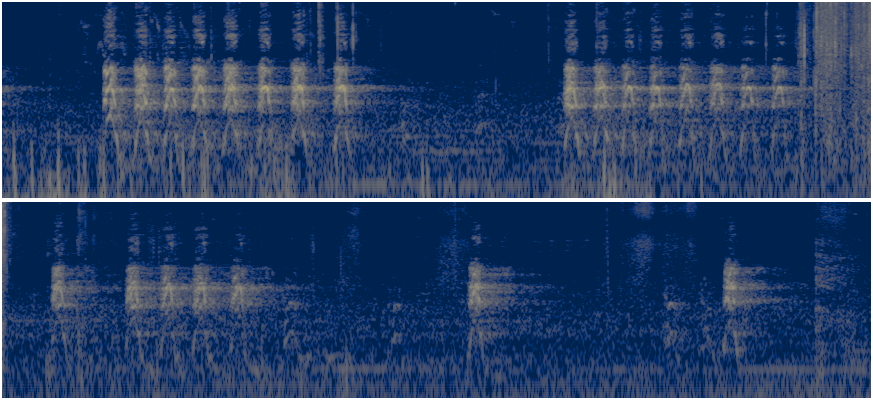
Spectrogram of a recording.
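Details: Dog keeps up nuisance barking in quick volleys of sharp barks, several bursts with gaps between, a loud thump near the middle, and fainter barking trailing off outdoors.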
